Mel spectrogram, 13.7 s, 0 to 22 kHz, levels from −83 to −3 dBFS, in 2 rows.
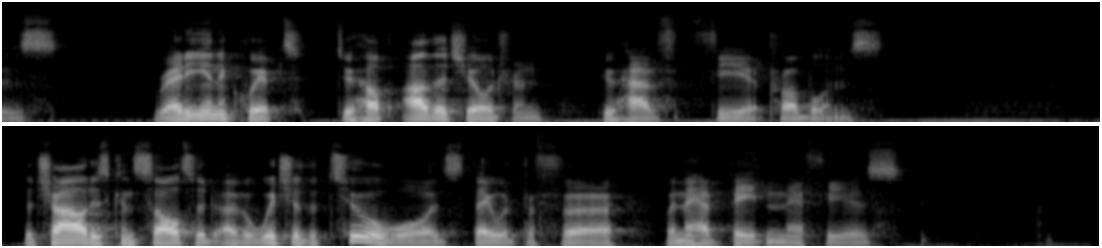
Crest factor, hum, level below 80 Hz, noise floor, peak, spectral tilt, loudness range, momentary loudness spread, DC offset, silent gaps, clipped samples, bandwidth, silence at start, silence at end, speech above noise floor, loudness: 22 dB; none; -62 dBFS; -76 dBFS; -10 dBFS; -5.5 dB/octave; 10 LU; 17 LU; under 0.1%; none; under 0.1%; 13.5 kHz; 0 s; 1.25 s; 45 dB; -31 LUFS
